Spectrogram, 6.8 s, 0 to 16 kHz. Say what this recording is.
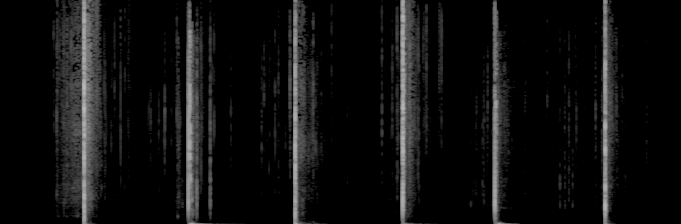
Pops from popping air pouches
Pops from popping the plastic air pouches that come in packaging and shipments.
Recorded in my studio on a Neumann TLM 103 microphone.
silencer, laser-shot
